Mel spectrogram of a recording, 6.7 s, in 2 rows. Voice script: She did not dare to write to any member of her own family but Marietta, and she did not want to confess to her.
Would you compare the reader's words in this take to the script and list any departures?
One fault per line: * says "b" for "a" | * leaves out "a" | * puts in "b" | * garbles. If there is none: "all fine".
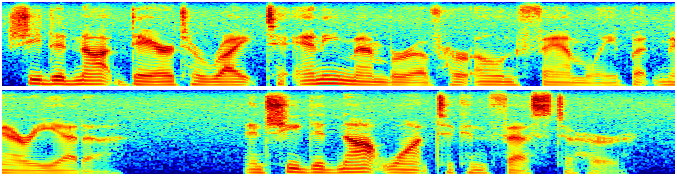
all fine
